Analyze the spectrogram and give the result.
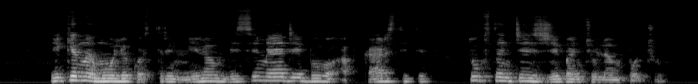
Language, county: Lithuanian, Marijampolė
